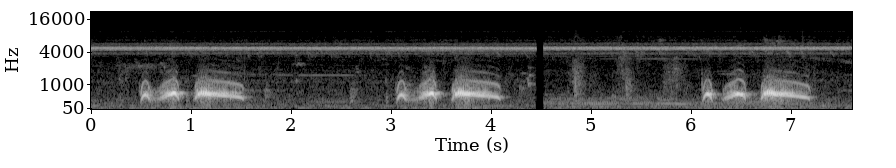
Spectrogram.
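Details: Spotted dove lure cooing meant to make untrained doves sing: three phrases of two rising coos and a drawn-out descending coo, spaced about 2.8 seconds apart, over a steady high tone that cuts out briefly.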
